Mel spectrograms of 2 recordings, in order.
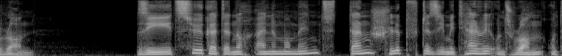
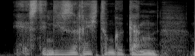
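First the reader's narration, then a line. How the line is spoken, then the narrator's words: Very quiet murmur. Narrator (German): murmelte Harry so leise wie möglich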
